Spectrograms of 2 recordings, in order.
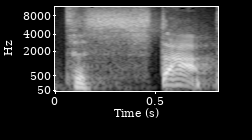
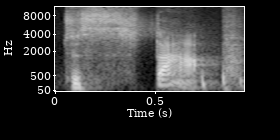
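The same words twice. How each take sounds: First: To stop drawn out slowly with a lift; slow emphasis. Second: Whispered to stop, dropped soft; hushed. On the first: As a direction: savour the words to stop. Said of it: "think about that". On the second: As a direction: breathe the words to stop. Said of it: "which literally means". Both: Shown as a demonstration.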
